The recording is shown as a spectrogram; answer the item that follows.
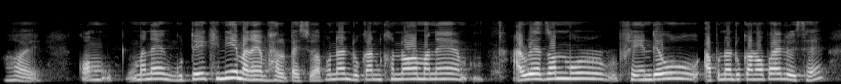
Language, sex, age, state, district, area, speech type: Assamese, female, 30-45, Assam, Biswanath, rural, spontaneous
